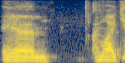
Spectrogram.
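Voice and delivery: ordinary delivery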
